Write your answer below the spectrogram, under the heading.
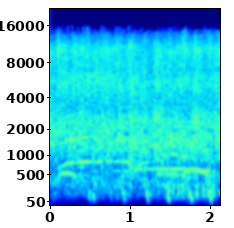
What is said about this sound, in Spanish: ¿Le podemos dar un aplauso al Señor?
